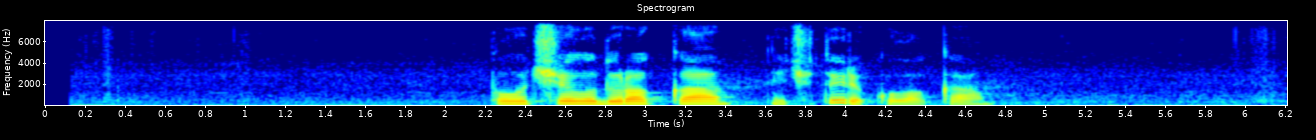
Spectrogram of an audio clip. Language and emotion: Russian, neutral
